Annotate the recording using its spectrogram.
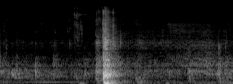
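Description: A pistol shot bangs sharply close by.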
